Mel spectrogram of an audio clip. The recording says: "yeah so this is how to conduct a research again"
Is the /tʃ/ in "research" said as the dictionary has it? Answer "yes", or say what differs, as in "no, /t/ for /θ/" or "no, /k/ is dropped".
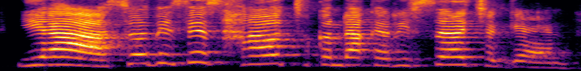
yes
